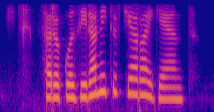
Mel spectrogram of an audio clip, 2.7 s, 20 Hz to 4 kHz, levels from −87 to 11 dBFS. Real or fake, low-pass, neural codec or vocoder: fake; 3.6 kHz; codec, 16 kHz, 0.7 kbps, FocalCodec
